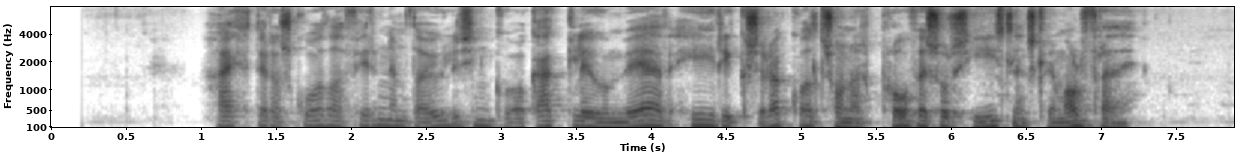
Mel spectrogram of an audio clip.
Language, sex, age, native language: Icelandic, male, 30-39, Icelandic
